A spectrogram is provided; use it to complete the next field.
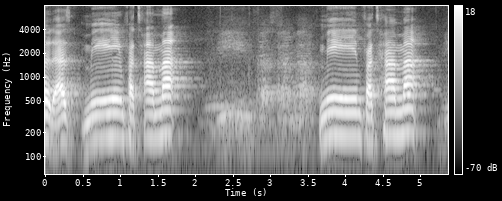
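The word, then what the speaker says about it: ميم: There's no heaviness to the meme, therefore the fatha on the meme gets to be light. Ma, not mo, but ma. Ma. Mim fatha ma.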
